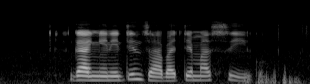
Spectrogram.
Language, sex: Swati, female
